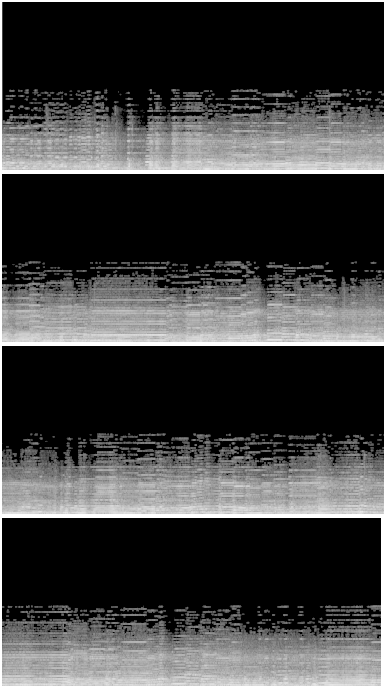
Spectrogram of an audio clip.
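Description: Two piano accordions playing a tune together.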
